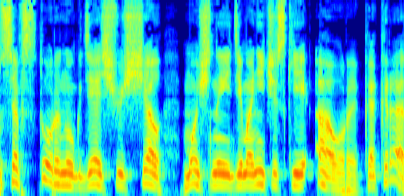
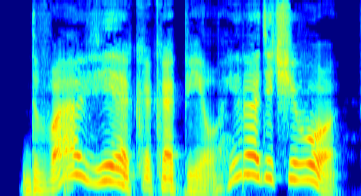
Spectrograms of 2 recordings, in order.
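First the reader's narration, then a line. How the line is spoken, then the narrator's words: Human sigh. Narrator (Russian): совсем по-человечески вздохнул он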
